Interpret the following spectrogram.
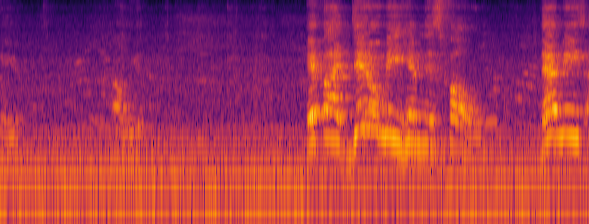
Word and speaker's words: didomi: Put is the Greek word didomi. Amen. Just spell it.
